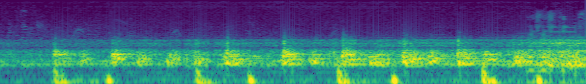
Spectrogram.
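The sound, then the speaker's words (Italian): A heart beating in a steady rhythm, about ten low, muffled thumps in a row over a constant murmuring hum, with no voices. “All'alba del primo giorno, che era un lunedì, si udì un cuore che batteva all'ombra delle stelle.”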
